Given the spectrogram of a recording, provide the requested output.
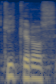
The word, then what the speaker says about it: Cícero: grande orador romano Cícero se pronunciava Cícero ou Cícero. A famosa disputa entre Kícaros e Cíceros. Eu vou ler pelo que eu sei ter sido o seu gosto em ser chamado Kícaro.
